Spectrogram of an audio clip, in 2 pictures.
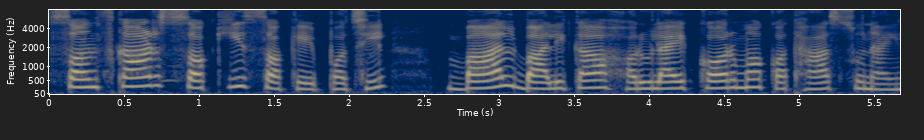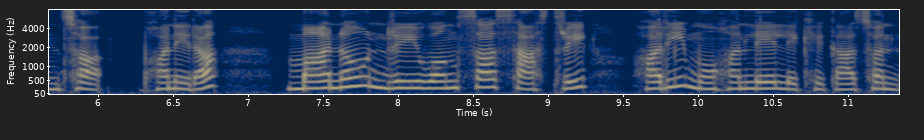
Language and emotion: Nepali, neutral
